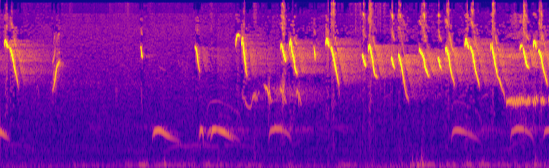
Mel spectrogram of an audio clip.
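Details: Saffron finches at a feeder: sparse high chirps at first, then a fast, busy run of falling notes, with mellow lower whistles and a short buzzy note near the end.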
